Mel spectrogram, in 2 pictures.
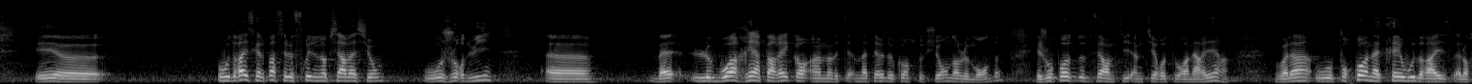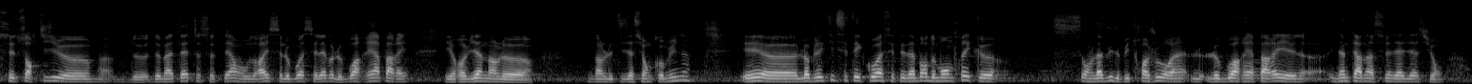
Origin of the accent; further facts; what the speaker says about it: France; Même si on est français, on n'a pas peur de parler business.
